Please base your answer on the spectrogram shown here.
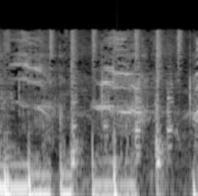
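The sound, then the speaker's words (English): A cat meows loudly and repeatedly, its harsh, strained cries running almost without break over a dense, noisy texture. “Even if you like cats, that sound is not pleasant.”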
